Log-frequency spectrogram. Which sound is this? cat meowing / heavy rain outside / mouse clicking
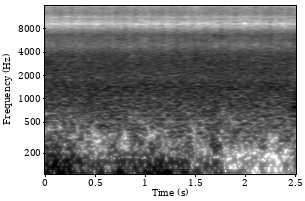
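heavy rain outside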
